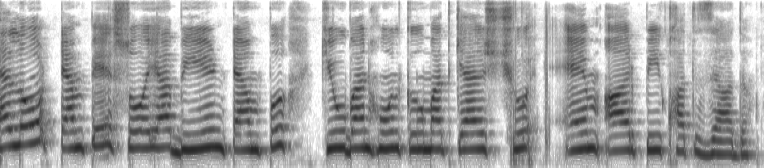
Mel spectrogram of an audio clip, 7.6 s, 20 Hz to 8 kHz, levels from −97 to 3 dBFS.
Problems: none marked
